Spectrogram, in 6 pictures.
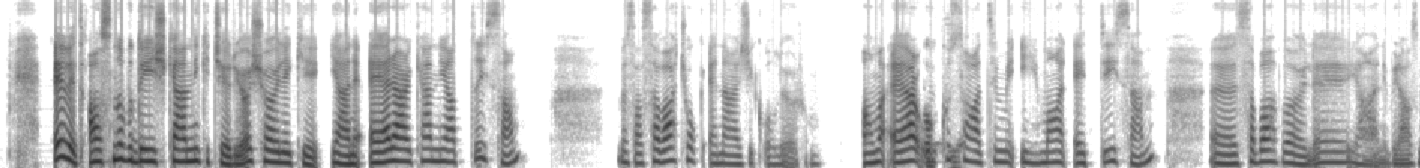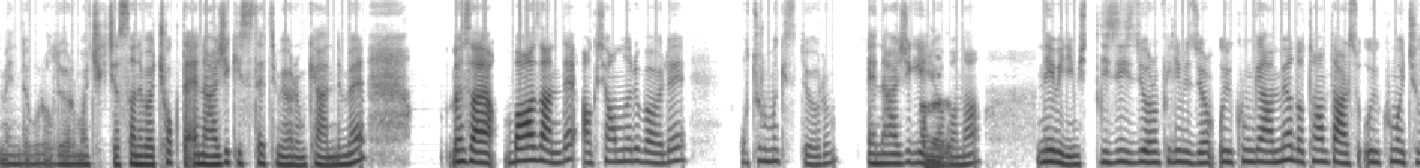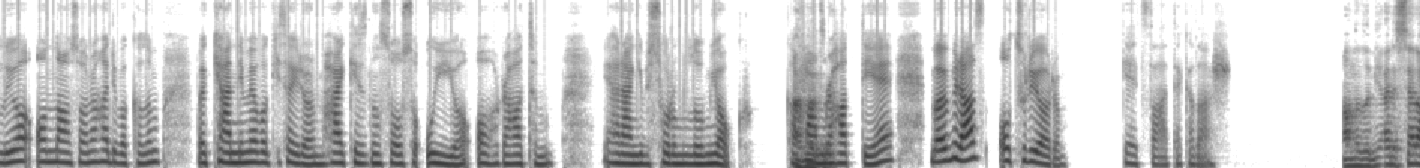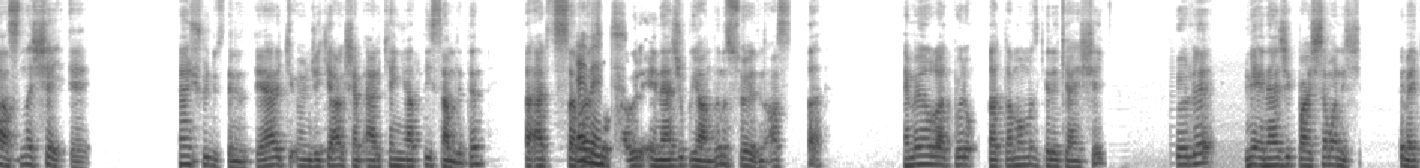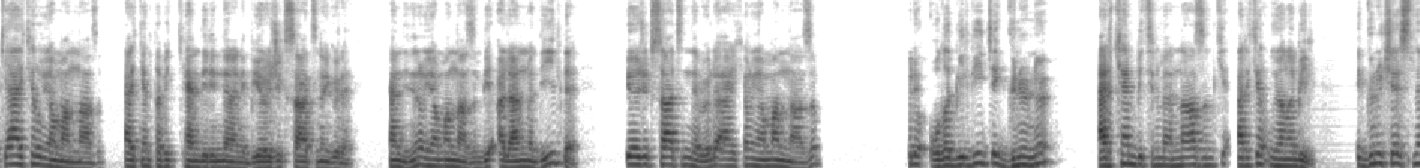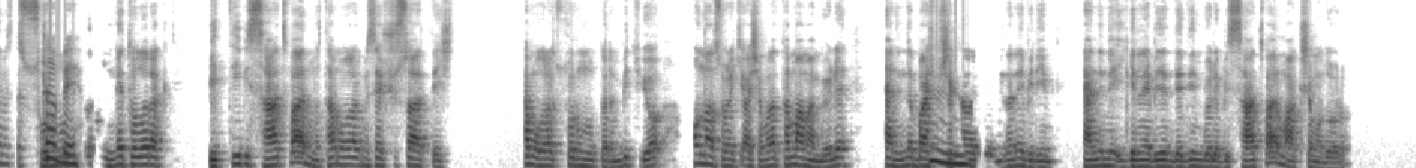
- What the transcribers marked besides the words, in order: static; distorted speech; tapping; unintelligible speech; other background noise
- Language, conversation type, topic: Turkish, advice, Güne nasıl daha enerjik başlayabilir ve günümü nasıl daha verimli kılabilirim?
- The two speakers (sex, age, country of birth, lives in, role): female, 40-44, Turkey, United States, user; male, 25-29, Turkey, Bulgaria, advisor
